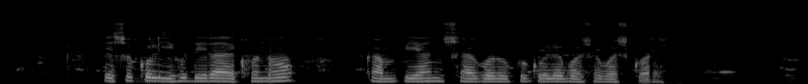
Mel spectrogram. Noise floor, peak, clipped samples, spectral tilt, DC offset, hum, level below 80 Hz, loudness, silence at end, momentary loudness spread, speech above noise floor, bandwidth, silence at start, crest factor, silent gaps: -72 dBFS; -22 dBFS; under 0.1%; -5.5 dB/octave; under 0.1%; none; -78 dBFS; -40 LUFS; 0.1 s; 19 LU; 33 dB; 8 kHz; 0.15 s; 18 dB; none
